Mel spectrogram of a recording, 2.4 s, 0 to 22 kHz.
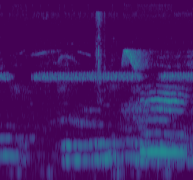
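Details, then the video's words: Chikku, a nine-month-old puppy born on August 15, cries after being left behind. He gives a low, wavering whine that slides upward near the middle and holds a steadier tone at the end, over a constant thin high-pitched background tone. "അച്ഛൻ എന്നെ കൂട്ടാതെ പോയീ ..Crying in different ways"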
